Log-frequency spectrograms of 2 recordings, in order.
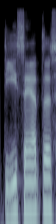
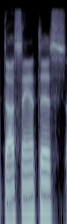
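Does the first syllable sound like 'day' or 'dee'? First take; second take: dee; day. First: The first syllable sounds like 'dee'. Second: The first syllable sounds like 'deh' or 'day'. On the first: This fits a name spelled with Di. The speaker calls it wrong. "if it was DeSantis, his name would be spelled D I S A N T I S" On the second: This is the proper Italian way. The speaker calls it right. "If we're going like proper Italian, it would be more DeSantis"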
